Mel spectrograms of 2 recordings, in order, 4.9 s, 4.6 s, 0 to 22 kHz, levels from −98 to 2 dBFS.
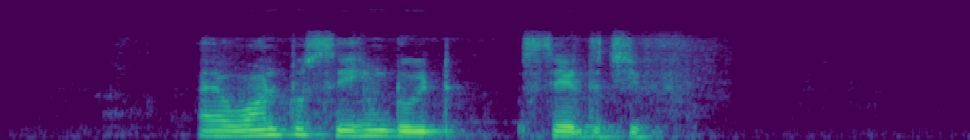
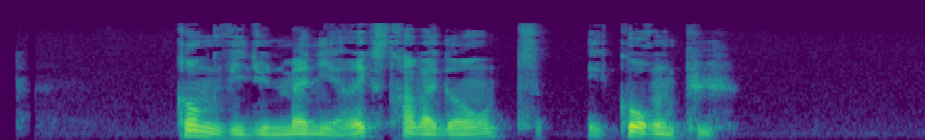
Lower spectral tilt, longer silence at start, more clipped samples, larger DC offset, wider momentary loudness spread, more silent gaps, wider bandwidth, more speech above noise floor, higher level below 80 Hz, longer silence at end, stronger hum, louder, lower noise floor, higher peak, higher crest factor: about the same, -6.5 dB/octave vs -6 dB/octave; about the same, 1 s vs 0.9 s; neither; neither; about the same, 17 LU vs 19 LU; neither; second, 8 kHz vs 11 kHz; first, 62 dB vs 52 dB; second, -68 dBFS vs -60 dBFS; first, 1.6 s vs 1 s; neither; second, -28 LUFS vs -24 LUFS; first, -89 dBFS vs -75 dBFS; second, -14 dBFS vs -4 dBFS; about the same, 18 dB vs 20 dB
